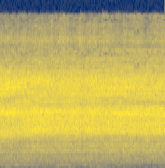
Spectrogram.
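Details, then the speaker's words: Samsung DVM S heat-recovery system, no-heat service call, pressurised per manufacturer recommendation: steady sharp high-pitched hiss of refrigerant gas escaping from a leak in the refrigerant line. "so that's what the manufacturer recommends and that's what we did and we can hear the leak quite portable"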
